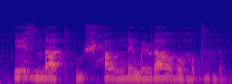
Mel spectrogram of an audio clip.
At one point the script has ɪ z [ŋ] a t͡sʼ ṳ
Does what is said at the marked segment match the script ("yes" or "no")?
no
